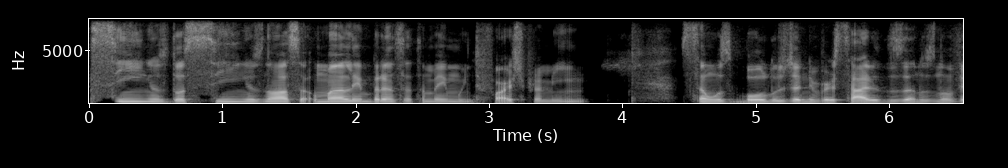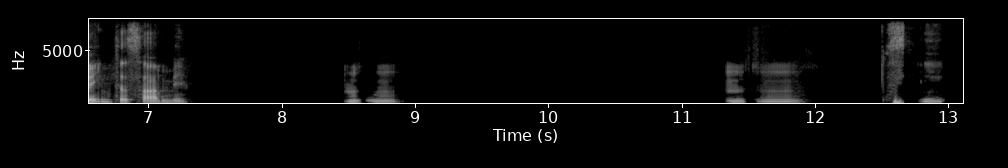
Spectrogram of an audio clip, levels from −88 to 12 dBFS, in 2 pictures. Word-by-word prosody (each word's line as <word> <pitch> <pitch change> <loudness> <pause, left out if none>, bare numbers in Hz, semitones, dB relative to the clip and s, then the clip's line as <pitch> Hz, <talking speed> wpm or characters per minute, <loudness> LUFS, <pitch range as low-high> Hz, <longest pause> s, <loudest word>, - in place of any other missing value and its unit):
Sim, 125 -1 -2
os 115 -3 -3
docinhos. 115 -1 -2
Nossa, 110 -1 +5
uma 115 +1 +5
lembrança 115 0 +1
também 115 -1 -5
muito 110 -1 -11
forte - - -1
pra 105 - -8
mim 100 - -11 0.7
são 105 - 0
os 105 0 -2
bolos 105 +2 +2
de 110 - +2
aniversário 100 0 +3
dos 100 +1 -10
anos 100 +1 -2
90, 95 0 -5
sabe. - - -5 1.2
Uhum. 100 0 -15 2.5
Uhum. 90 -1 -17 0.6
Sim. 90 0 -13
105 Hz, 105 wpm, -21 LUFS, 100-115 Hz, 2.5 s, Nossa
